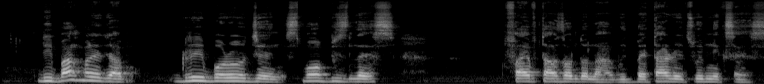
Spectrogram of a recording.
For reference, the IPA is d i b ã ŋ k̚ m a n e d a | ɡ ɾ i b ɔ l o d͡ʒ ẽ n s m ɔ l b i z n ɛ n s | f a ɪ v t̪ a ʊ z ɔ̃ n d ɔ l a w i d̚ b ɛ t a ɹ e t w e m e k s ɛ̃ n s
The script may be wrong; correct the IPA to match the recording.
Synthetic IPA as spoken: d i b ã ŋ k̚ m a n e d͡ʒ a | ɡ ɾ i b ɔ ɹ o d͡ʒ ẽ n s m ɔ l b i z n ɛ s | f a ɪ v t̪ a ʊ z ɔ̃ n d ɔ l a w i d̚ b ɛ t a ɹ e t w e m e k s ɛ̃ n s

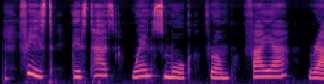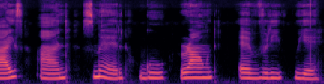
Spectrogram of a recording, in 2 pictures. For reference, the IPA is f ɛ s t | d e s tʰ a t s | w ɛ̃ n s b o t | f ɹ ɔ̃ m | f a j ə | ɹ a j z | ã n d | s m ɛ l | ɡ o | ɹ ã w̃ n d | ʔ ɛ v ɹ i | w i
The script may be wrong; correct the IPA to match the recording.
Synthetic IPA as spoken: f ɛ s t | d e s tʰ a t s | w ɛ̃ n s m o k | f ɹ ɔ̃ m | f a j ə | ɹ a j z | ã n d | s m ɛ l | ɡ o | ɹ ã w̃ n d | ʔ ɛ v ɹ i | w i

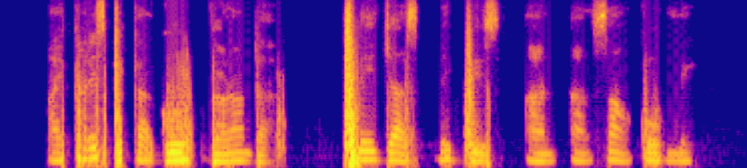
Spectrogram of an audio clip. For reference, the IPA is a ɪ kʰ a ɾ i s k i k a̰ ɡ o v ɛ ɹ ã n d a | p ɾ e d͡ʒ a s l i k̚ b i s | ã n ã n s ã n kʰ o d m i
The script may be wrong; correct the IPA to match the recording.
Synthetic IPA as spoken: a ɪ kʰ a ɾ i s p i k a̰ ɡ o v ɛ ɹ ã n d a | p l e d͡ʒ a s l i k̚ b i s | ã n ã n s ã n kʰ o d m i

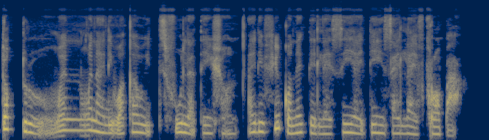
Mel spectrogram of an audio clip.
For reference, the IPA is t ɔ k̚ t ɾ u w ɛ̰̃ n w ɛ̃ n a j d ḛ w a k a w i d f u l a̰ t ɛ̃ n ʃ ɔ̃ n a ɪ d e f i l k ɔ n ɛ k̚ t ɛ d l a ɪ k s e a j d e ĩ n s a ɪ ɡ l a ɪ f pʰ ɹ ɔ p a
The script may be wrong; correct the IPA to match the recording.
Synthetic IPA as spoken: t ɔ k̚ t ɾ u w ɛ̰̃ n w ɛ̃ n a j d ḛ w a k a w i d f u l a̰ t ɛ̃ n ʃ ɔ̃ n a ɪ d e f i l k ɔ n ɛ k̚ t ɛ d l a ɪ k s e a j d e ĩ n s a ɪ d l a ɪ f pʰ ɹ ɔ p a

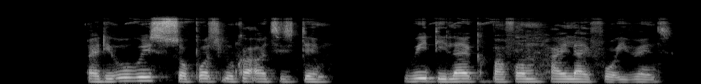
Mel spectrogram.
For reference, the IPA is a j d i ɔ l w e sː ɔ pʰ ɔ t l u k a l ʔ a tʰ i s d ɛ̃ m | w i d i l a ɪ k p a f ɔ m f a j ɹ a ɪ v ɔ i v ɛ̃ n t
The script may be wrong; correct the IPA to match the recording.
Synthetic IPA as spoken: a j d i ɔ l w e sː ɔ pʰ ɔ t l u k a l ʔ a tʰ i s d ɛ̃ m | w i d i l a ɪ k p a f ɔ m h a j l a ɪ f ɔ i v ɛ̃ n t

